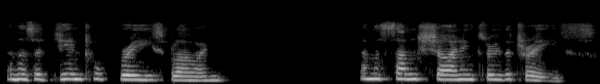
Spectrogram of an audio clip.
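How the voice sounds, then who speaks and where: Slow, gentle woman guiding a meditation. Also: on the high side, husky, highs cut off. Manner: gentle, unhurried guiding with long pauses. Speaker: meditation guide. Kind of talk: guided meditation.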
